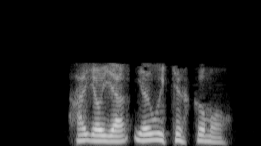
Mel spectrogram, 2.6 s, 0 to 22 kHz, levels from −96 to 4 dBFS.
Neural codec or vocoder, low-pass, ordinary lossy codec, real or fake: codec, 16 kHz, 4 kbps, FunCodec, trained on Chinese and English, 50 frames a second; 3.6 kHz; MP3, 24 kbps; fake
